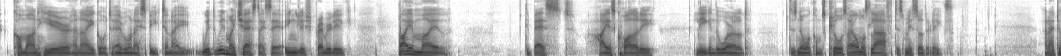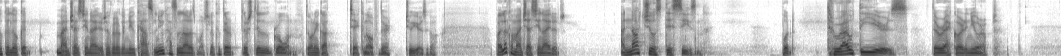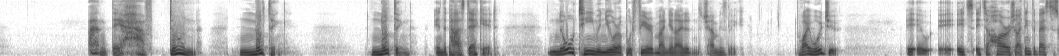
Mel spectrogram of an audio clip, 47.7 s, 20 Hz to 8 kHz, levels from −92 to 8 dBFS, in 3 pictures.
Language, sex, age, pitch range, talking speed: English, male, 20-39, 100-120 Hz, 165 wpm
